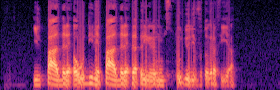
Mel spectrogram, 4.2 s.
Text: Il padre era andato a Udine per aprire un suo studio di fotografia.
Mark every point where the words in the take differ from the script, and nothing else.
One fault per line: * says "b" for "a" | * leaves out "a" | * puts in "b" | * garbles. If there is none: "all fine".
* leaves out "era andato"
* says "padre" for "per"
* leaves out "suo"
